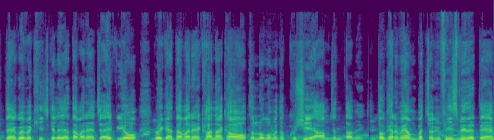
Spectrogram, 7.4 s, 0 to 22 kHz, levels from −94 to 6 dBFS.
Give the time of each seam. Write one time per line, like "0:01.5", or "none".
0:03.7
0:05.5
